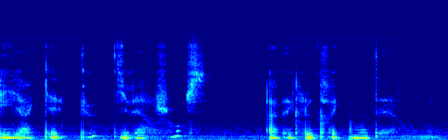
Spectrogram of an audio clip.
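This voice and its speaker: Someone whispers at a very slow pace. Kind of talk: ASMR tutorial, soft-spoken language lesson. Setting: quiet studio, ASMR recording. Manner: soft-spoken, relaxing.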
